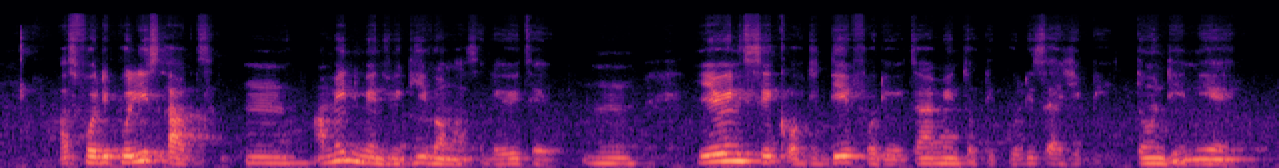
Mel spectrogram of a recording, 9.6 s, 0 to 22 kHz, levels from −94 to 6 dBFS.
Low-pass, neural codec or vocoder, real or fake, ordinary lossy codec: 14.4 kHz; none; real; Opus, 24 kbps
